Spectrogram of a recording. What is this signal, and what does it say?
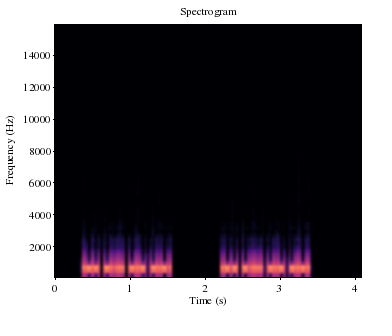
Morse code, heard as a keyed tone, about 50 wpm, 700 Hz. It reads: W6KC W6KC
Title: Call Signs Repeated 3x - 50wpm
